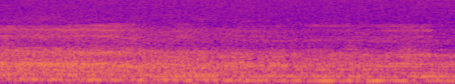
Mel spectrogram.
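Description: A gathering of men reciting the salawat (blessings on the Prophet) together under their breath, an unsynchronised murmured group chant in Arabic. It is their response to the verse calling on believers to send blessings on him.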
